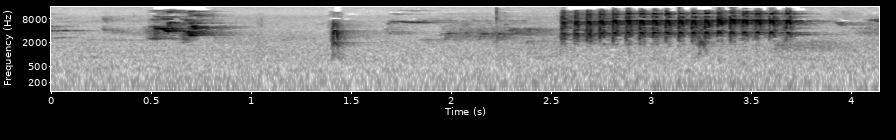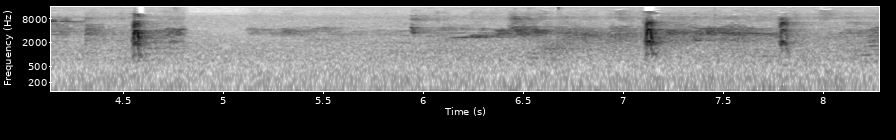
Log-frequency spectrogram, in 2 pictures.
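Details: Woodpecker chirping with one short burst of rapid, high, buzzy pulses about a second long, surrounded by scattered sharp ticks and faint soft calls.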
